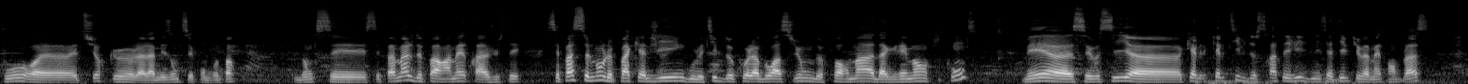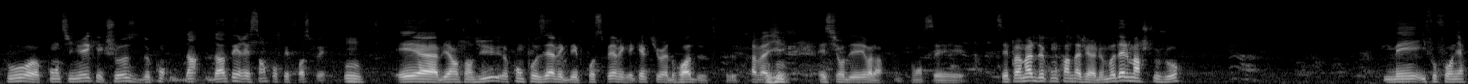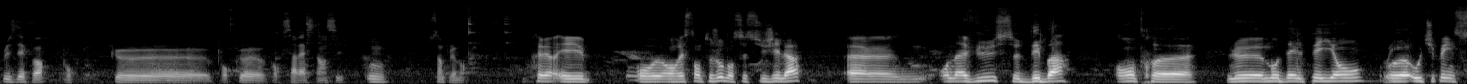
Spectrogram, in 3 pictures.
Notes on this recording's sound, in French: que nous avons eu la chance d'enregistrer durant le Stable Summit à l'ETHCC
